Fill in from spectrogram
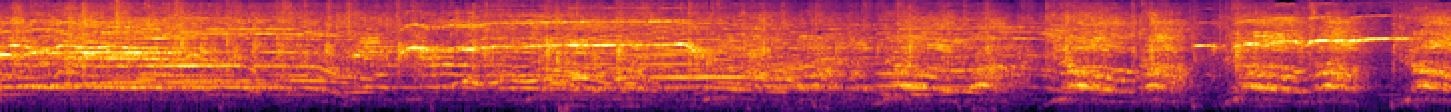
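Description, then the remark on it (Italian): A large audience at the Premio Dubito evening applauds and cheers loudly for the participants and organisers, with whoops and shouting voices blending into a dense, steady roar that carries on for several seconds without letting up. “Vorrei anche un applauso per tutti i partecipanti al Dubito, un applauso a voi soprattutto, e un applauso a tutti quelli che hanno organizzato questa serata.”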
